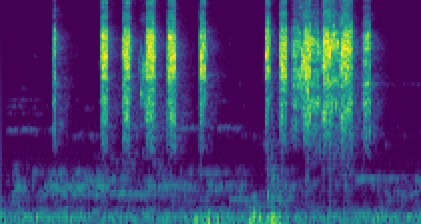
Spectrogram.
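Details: Happy budgie chirping in quick, sharp, high notes, a row of five evenly spaced chirps followed by a denser, faster burst of overlapping chirps, with a faint low hum behind.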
